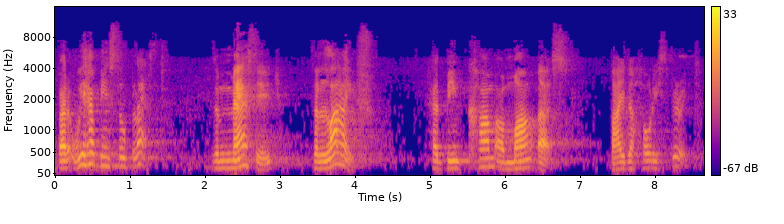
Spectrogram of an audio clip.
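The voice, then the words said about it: Non-native English accent. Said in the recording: “helping me with my grammar, English, and pronunciation ... better used to my accent”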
